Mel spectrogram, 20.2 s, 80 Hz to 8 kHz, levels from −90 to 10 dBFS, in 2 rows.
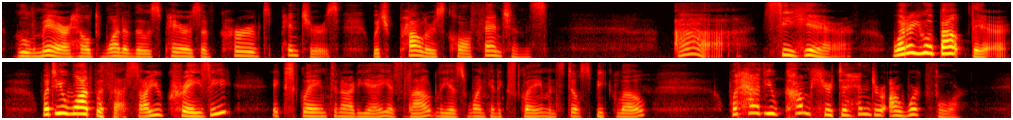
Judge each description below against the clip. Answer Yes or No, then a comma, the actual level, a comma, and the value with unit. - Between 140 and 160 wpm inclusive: Yes, average, 155 wpm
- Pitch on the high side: Yes, high, 200 Hz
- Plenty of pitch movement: Yes, wide, 7.2 semitones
